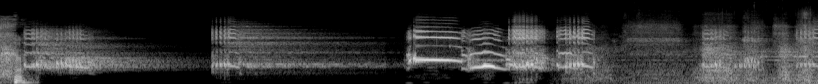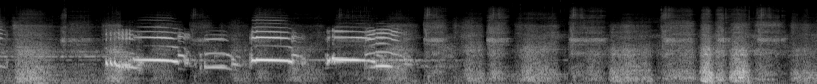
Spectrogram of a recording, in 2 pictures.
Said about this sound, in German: Der Krane. Megalornis groß, groß ist ein ebenso scheuer als stattlicher Vogel, mit gravitätischer Haltung und viel vornehmer Eigenart, so dass dem Ornithologen das Herz höher schlägt, wenn er ihn vor sich sieht.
